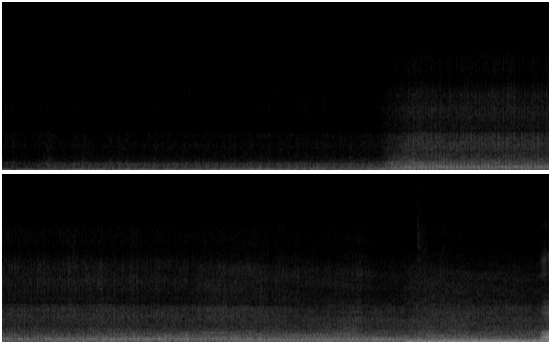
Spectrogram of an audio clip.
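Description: A drag race launch pits a Chevy Monte Carlo against a Blazer: steady engine rumble idles, then jumps sharply into a louder, sustained roar that keeps building toward the end.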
